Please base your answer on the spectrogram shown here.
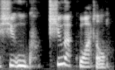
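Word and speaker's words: Xiuhcoatl: Some may also pronounce it as shuquaddle, but the more accurate pronunciation is closer to shuaquaddle.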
